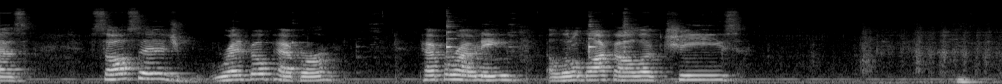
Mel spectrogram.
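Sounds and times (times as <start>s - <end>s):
faint steady hum: 0.0s - 10.0s
knife and fork scraping on plate: 3.6s - 5.3s, 8.6s - 10.0s
person humming while chewing: 9.5s - 10.0s.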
